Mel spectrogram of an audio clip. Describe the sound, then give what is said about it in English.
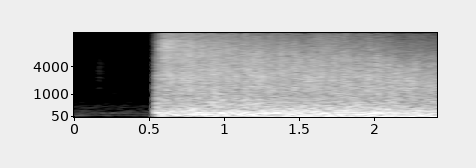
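A sudden, loud explosion sound effect bursts in after half a second of silence, then becomes a sustained, dense roaring rumble that holds to the end with no voices. “Did we, like, blow them up? Fire in the hole!”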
